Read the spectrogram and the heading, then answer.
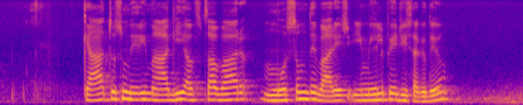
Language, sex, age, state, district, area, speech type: Dogri, male, 18-30, Jammu and Kashmir, Jammu, rural, read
